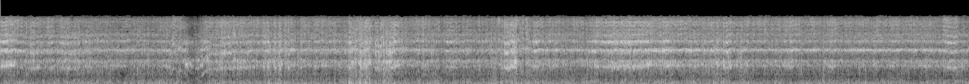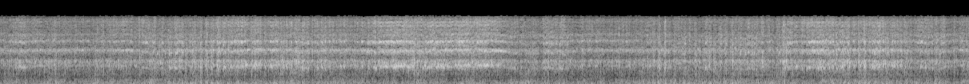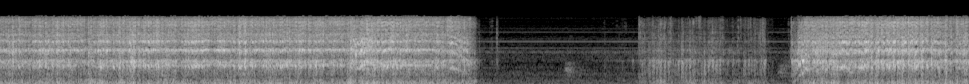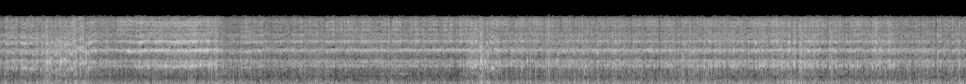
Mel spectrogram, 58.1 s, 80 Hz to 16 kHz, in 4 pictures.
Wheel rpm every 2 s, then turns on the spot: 220, 180, 230, 230, 230, 240, 230, 230, 220, 220, 210, 220, 220, 220, 230, 230, 230, 180, 10, 20, 110, 210, 220, 230, 230, 240, 240, 230, 230.
36-40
